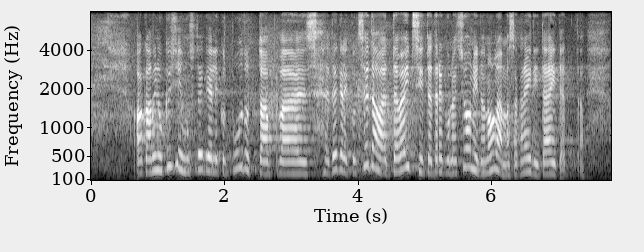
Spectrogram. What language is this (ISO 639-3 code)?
est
